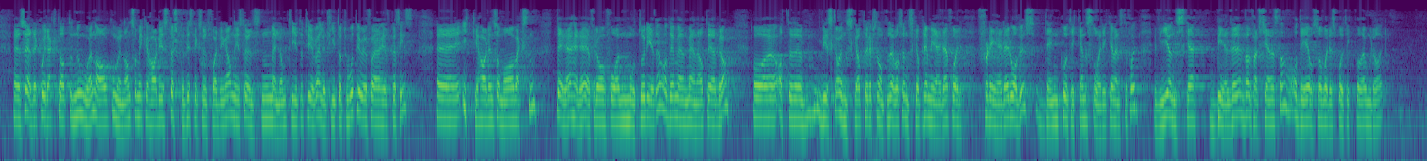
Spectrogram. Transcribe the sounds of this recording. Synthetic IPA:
sɔæɖɛkʰʊɾɛkt̪ɑt̪nuːənɑʋkʰʊmʉːnənəsɔmɪkːəɦɑɖɪst̪œʂʈəd̪ɪst̪ɾɪkt̪sʉːt̪fɔɾɖ̪ɾɪŋɑnəɪst̪øːɾəlsnmɛlːɔmt̪ʰiːt̪ʰɪt̪ʰyːʋəɛlːəʈʰiːt̪ʰɪt̪ʰuːɔt̪ʰyːʋəfɔæheːlt̪̚pʰɾɛsiːs | ɪkːəɦɑɖɛnsɔmːəʋɛkst̪n̩ | d̪̥eːɾəɦɛlːəɾæfɔɾɔfoːɛnmuːt̪ʊɾɪd̪ɛɔd̪ɛmemeːnəjæɪɑt̪̚d̪ɛæɾbɾɑː | ɔɑt̪ʋɪskɑœnskəɾɑt̪ɾɛpɾəsnɑnt̪nəløːʋəɔsœnskəɾɔpʰɾɛmɪeːɾəfɔɾ | fleːɾəɾoːd̪hʉːsd̪ɛnpʰʊlɪt̪ʰɪkːənst̪oːɾɪkːəʋɛnst̪əfɔɾ | ʋɪœnskəɾbeːd̪ɾəʋɛlfæɖʂt̪ʰjeːnəst̪əɔd̪ɛæɾɔsːɔʋoːɾəspʰʊlɪt̪ʰɪkːpʰɔd̪ɛʊmɾoːd̪əɾ

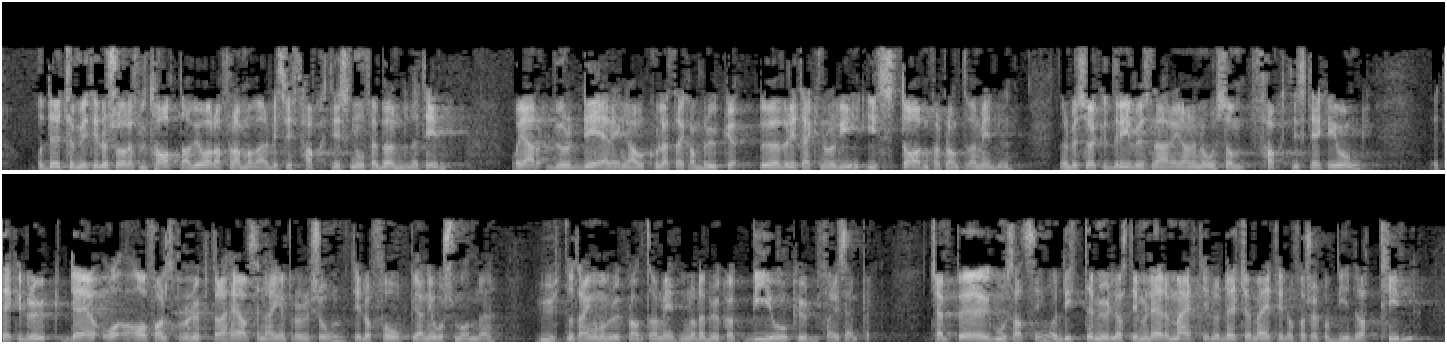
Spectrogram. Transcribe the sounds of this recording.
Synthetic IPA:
ɔd̪ɛc͡çʰɛmːəʋɪt̪ʰɪlɔʂoːɾɛsʉlt̪ʰɑːt̪əɑʋɪoːɾɑfɾɑmːoːʋəɾʋɪsʋɪfɑkt̪ɪsknuːfeːbœnd̪ənət̪ʰɪl | ʔɔ̰jæːɾʋʉɾɖeːɾɪŋɑʋkʰʊɭɛnsd̪æɪkʰɑnbɾʉːkəøːʋɾɪt̪ʰɛknʊlʊɡiːʔɪst̪ɑːd̪n̩fɔɾplɑnt̪əʋæɾmɪd̪l̩ | nɔɾɖ̪ɛbəsøːkəd̪ɾiːʋhʉːsnæːɾɪŋɑnənuːsɔmfɑkt̪ɪskt̪ʰeːkəɡɔŋ | t̪ʰeːkəbɾʉːkd̪ɛɑːʋfɑlspʰɾʊd̪ʉkt̪əɾæɦɛɑʋsɪnæɪɡənpʰɾʊd̪ʉkʂuːnt̪ʰɪlɔfoːʊpːɪjɛnjuːʂmo̰ːnnə | ʉːt̪n̩ɔt̪ʰɾɛŋːəɔmɔbɾʉːkəpʰlɑnt̪əʋæɾmɪd̪l̩nɔɖ̪æɪbɾʉːkəɾbiːʊkʰʉlfɔɾɛksɛmpəl | çɛmpəɡuːsɑt̪sɪŋɔd̪ɪt̪ːəæɾmʉːlɪɔst̪ɪmʉleːɾəmæɪt̪ʰɪlɔd̪ɛçøːɾmæɪt̪ʰɪlɔfɔʂøːkəɔbiːd̪ɾɑːt̪ʰɪl

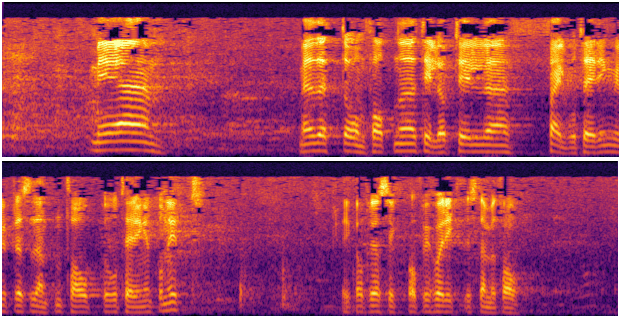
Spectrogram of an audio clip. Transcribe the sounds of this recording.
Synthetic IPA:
mɛ | mɛd̪ɛt̪ːəɔmfɑt̪ːnət̪ʰɪlːøːp̚t̪ʰɪl | fæɪlʋʊt̪ʰeːɾɪŋʋɪlpʰɾɛsɪd̪ɛnt̪n̩t̪ʰɑːɔpːʋʊt̪ʰeːɾɪŋənpʰɔnʏt̪ː | ʂɭḭːkɑt̪ʋɪæʂɪkːə̥ɾpʰɔɑ̰t̪ʋɪfoːɾɪkt̪ɪst̪ɛmːət̪ʰɑl

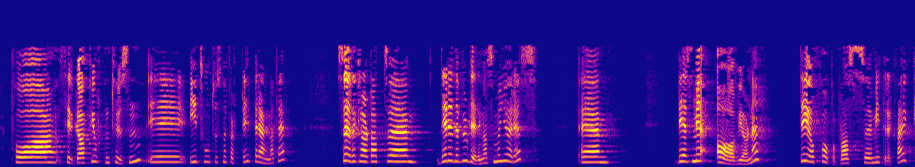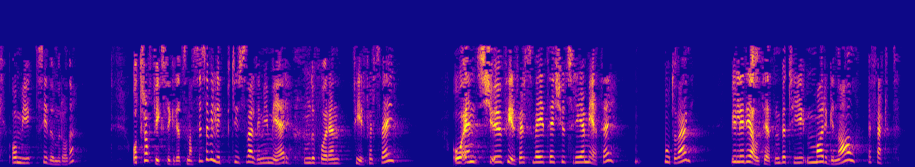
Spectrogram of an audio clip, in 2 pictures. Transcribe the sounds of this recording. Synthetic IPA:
pʰɔsɪɾkɑfjʊʈːɳ̩t̪ʰʉːsən̩ɪɪt̪ʰuːt̪ʰʉːsən̩ɔfœʈːɪbəɾɛŋnɑt̪ʰɛ | sɔɛd̪ɛkʰlɑːʈɑt̪ | d̪æːɾɛd̪ɛʋʉɖeːɾɪŋɑsɔmːɔjøːɾəs | d̪ɛsɔmæɾɑːʋjøːɾəɳə | d̪̥ɛæɾɔfoːpʰɔpʰlɑsmɪt̪ːɾɛkːʋæɾkɔmyːk̚t̪siːd̪əʊmɾoːd̪ə | ɔt̪ʰɾɑfɪksɪkəɾhɛːt̪smɛsːɪsɔʋɪld̪ɪbət̪ʰyːsɔʋɛld̪ɪmyːəmeːɾɔmd̪ʉfoːɾɛɪnfyːɾfɛlsʋɛɪ | ʔɔɛɪnçʉfiːɾfɛlt̪sʋɛɪt̪ʰɪlçʉːət̪ʰɾeːmeːt̪əɾ | muːt̪ʊɾʋɛɡ | ʋɪlɪɾɛɑlɪt̪ʰeːt̪n̩bət̪ʰyːmɑɾɡɪnɑːlɛfɛkt̪

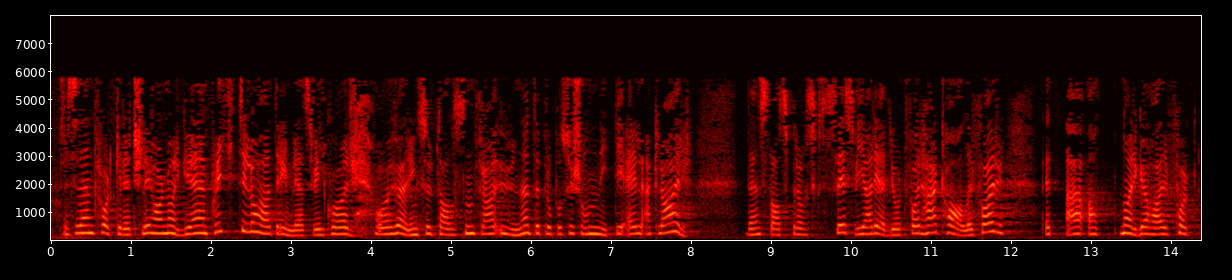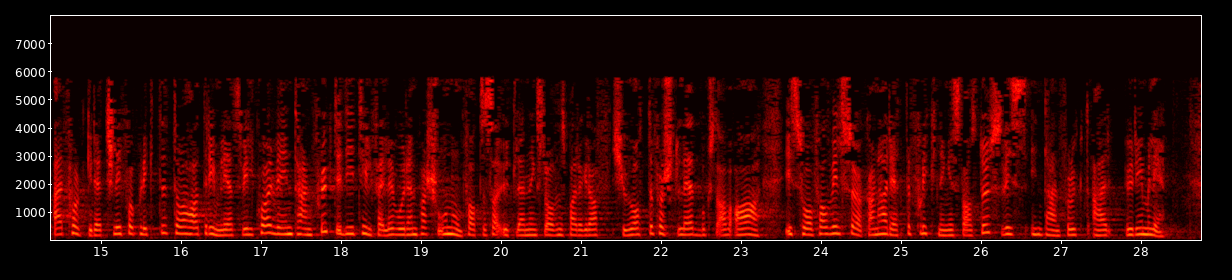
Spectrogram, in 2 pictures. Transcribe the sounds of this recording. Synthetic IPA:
pʰɾɛsɪd̪ɛnt̪fɔlkəɾɛt̪ʂɭiːɦɑɳɔɾɡəɛnpʰlɪkt̪ʰːɪlɔhɑːɛt̪ɾɪmlɪheːt̪sʋɪlkʰoːɾɔɦøːɾɪŋsʉːt̪ʰɑːll̩sn̩fɾɑʔʉːnət̪ʰɪlpʰɾʊpʊsɪʂuːnn̩nɪt̪ːɪʔɛlːæ̰ɾkʰlɑːɾ | d̪ɛnst̪ɑːt̪spʰɾɑksɪsʋɪhɑɾeːd̪əjʊʈːfɔɾɦæːʈʰɑːləɾfɔɾ | ɑt̪ | nɔɾɡəɦɑɾfɔæɾfɔlkəɾɛt̪ʂɭɪfɔɾpʰlɪkt̪ət̪ʰːɪlɔɦɑːɛt̪ɾimlɪheːt̪sʋɪlkʰoːɾʋɛɪnt̪ʰæːɳflʉkt̪ɪd̪ɪt̪ʰɪlfɛlːəʋʊɾɛnpʰæʂuːnɔmfɑt̪ːəsɑ̰ɪʔʉ̰ːt̪ʰlɛnːɪŋsloːʋənspʰɑɾɑɡɾɑːfçʉːəɔt̪ːəfœʂʈəleːd̪̚bʊkst̪ɑ̰ːʋə̰ʔɑːʔɪsoːfɑlːʋɪlsøːkəɳəhɑɾɛt̪ʰːɪlflʏkt̪nɪŋəst̪ɑːt̪ʉsʋɪsɪnt̪ʰæːɳflʉkt̪ʰæɾʉɾɪməlɪ

